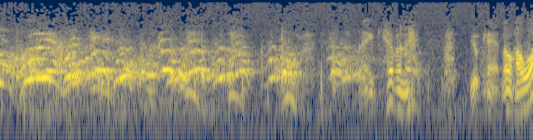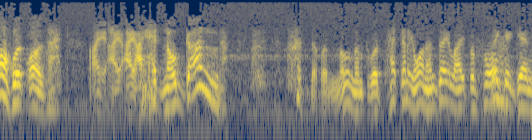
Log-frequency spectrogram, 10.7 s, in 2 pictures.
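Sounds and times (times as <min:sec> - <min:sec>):
pack of husky dogs barking and yelping: 0:00.0 - 0:04.7, 0:07.6 - 0:08.4
speech: 0:03.9 - 0:07.7, 0:08.3 - 0:10.6.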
